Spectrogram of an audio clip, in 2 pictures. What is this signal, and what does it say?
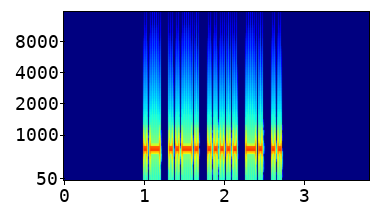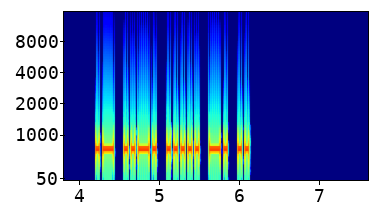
Morse code, heard as a keyed tone, about 29 wpm, 700 Hz. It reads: AF5NI AF5NI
